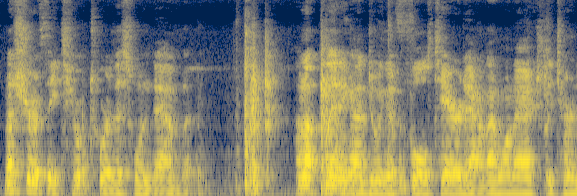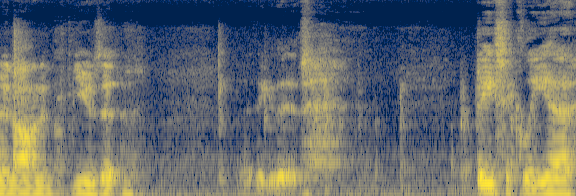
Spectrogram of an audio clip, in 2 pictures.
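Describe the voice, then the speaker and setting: A man's voice: fairly low pitch, normal speed, long pauses, background noise. A man giving casual unboxing commentary, rambling and unsure, thinking aloud with fillers as he moves around his home, sometimes drifting away from the camera mic. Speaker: product reviewer.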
